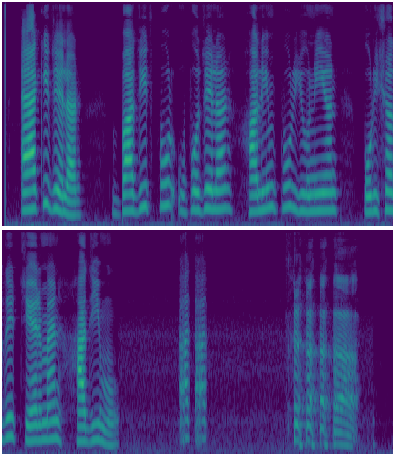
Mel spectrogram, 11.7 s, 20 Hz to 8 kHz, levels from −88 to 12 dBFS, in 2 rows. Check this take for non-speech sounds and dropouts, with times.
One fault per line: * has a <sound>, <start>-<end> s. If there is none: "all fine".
* has a laugh, 8.5-8.9 s
* has a laugh, 10.1-11.3 s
